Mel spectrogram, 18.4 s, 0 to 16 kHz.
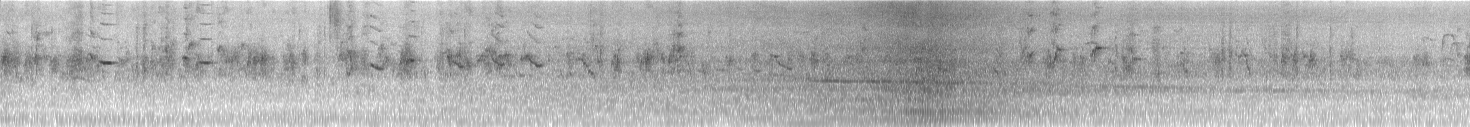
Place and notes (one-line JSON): {"title": "本福村, Liuqiu Township - Birds singing", "date": "2014-11-01 09:19:00", "description": "Birds singing, Traffic Sound\nZoom H2n MS +XY", "latitude": "22.35", "longitude": "120.38", "altitude": "2", "timezone": "Asia/Taipei"}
